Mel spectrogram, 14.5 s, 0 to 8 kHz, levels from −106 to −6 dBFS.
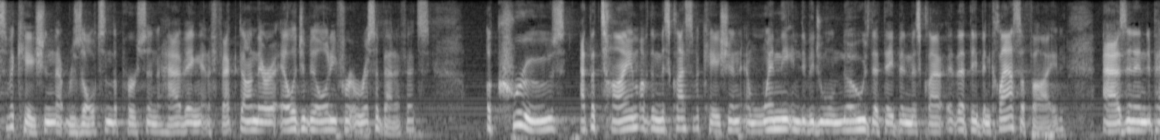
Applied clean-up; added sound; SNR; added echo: none; none; none; none.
